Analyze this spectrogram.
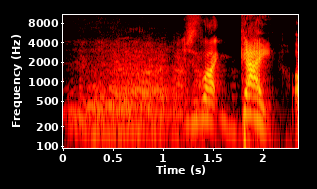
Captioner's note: audience laughing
